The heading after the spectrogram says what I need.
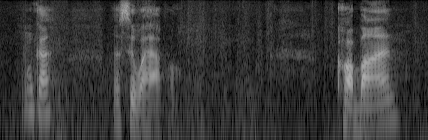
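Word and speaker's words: Corban: let's see what happened carbine carbine is how they say pronounce it something brought near the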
